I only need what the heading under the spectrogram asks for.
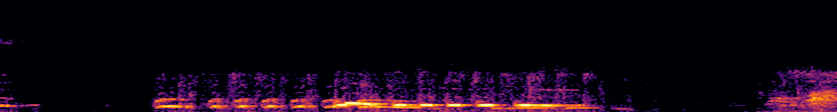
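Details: Bangkok-type zebra dove kept at a bird farm in Buleleng, Bali, Indonesia: a run of short bubbling coos leads into a rapid, even trill of staccato notes, then fades to quiet.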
